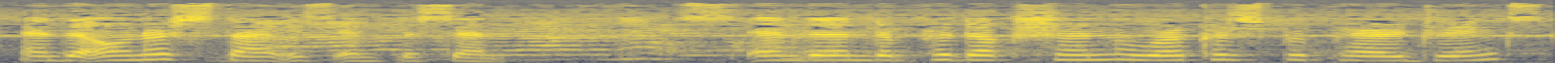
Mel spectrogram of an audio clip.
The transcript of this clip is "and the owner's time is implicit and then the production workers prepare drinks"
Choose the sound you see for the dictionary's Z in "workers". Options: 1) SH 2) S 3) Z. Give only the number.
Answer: 2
